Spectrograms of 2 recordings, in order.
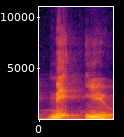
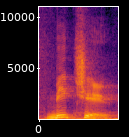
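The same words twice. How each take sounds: First: The T is cut off in the throat. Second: The T and Y blend into a ch sound. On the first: "Aí você dá essa travada com a garganta" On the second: "fica o som de chew"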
